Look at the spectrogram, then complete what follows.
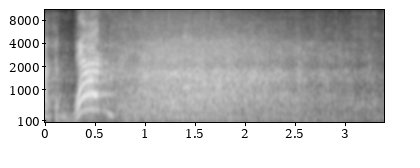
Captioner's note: laughter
